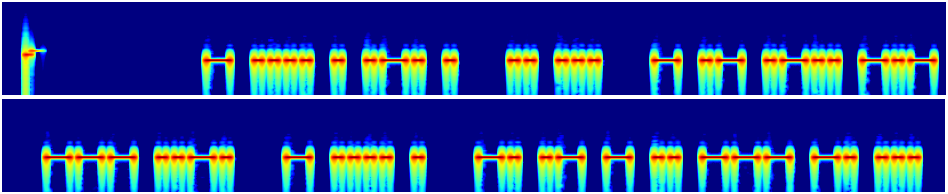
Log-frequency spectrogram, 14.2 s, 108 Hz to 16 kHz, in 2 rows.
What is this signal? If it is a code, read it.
Morse code, heard as a keyed tone, about 20 wpm, 700 Hz. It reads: THERE IS TALK OF THE NATIONS
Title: Sentences with 5-Word Phrases - 20wpm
